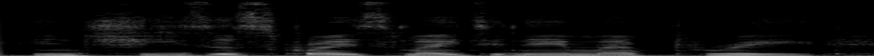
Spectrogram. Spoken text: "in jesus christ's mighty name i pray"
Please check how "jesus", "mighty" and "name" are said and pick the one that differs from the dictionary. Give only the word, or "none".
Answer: none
